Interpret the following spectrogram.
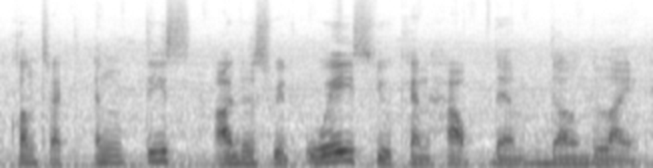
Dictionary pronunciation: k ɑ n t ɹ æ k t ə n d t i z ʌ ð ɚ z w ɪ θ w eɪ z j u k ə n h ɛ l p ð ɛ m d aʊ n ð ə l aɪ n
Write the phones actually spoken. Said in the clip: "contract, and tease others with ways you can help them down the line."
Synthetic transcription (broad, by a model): k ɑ n t ɹ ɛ k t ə n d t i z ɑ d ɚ s w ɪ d w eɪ s j u k ə n h ɛ l p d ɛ m d aʊ n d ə l aɪ n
